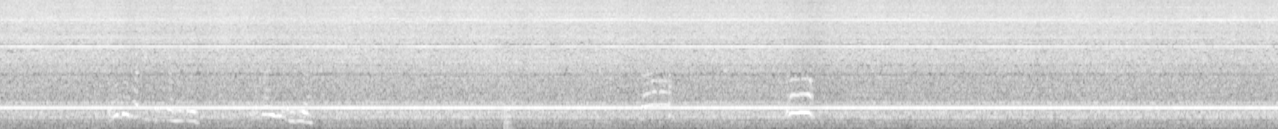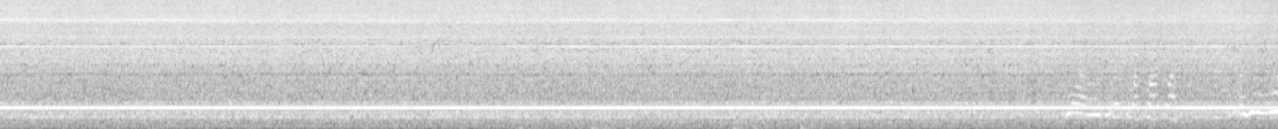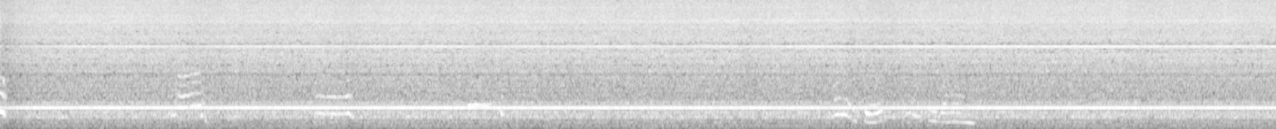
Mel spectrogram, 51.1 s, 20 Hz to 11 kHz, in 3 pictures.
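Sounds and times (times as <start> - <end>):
electric air blower whining: 0.0 - 51.0.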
